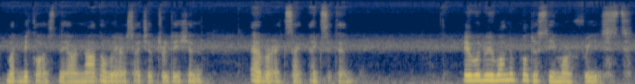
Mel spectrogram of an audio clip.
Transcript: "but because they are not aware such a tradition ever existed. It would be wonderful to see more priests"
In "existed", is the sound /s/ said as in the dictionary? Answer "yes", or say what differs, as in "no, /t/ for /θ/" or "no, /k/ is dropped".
no, /s/ is dropped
